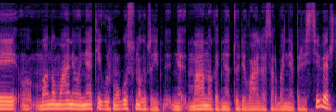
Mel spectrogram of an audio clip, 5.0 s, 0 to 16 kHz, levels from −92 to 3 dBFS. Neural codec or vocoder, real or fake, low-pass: none; real; 14.4 kHz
